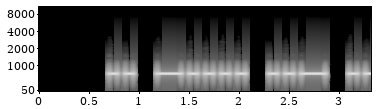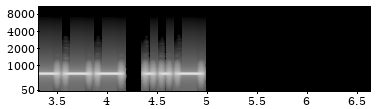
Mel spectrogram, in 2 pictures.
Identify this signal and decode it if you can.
Morse code, heard as a keyed tone, about 15 wpm, 700 Hz. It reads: I6UJU
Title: Five Challenging Letter-Number Combinations 15wpm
